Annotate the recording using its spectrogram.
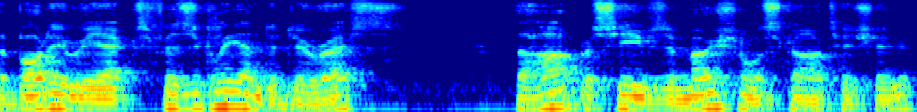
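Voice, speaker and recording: The somewhat breathy voice moves at a moderate pace with ordinary pitch variation, and audible room echo surrounds it. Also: man. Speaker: pastor and author. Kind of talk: book talk with scripture reading. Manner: halting.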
